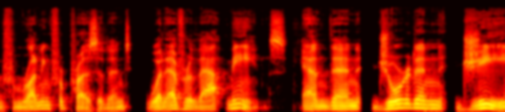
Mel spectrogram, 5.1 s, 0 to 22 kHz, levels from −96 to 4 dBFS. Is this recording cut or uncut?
uncut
